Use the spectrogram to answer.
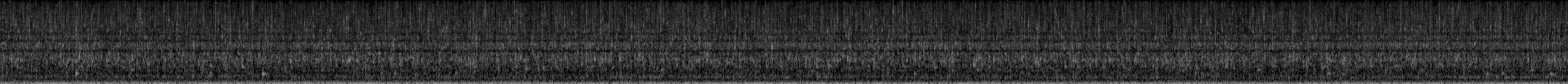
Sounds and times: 0.0s very quiet Ry Pirot stream, flowing 15.6s

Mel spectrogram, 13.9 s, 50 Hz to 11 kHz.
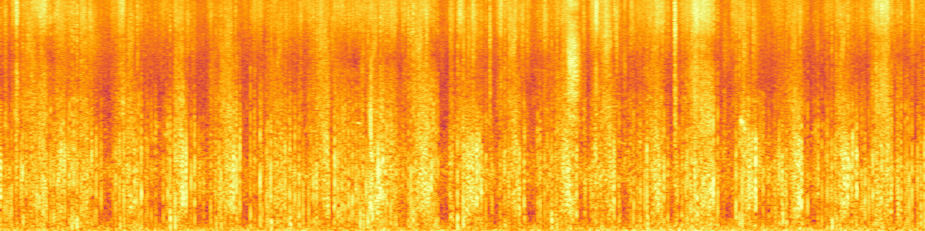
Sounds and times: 0.0s steps in the snow 13.8s

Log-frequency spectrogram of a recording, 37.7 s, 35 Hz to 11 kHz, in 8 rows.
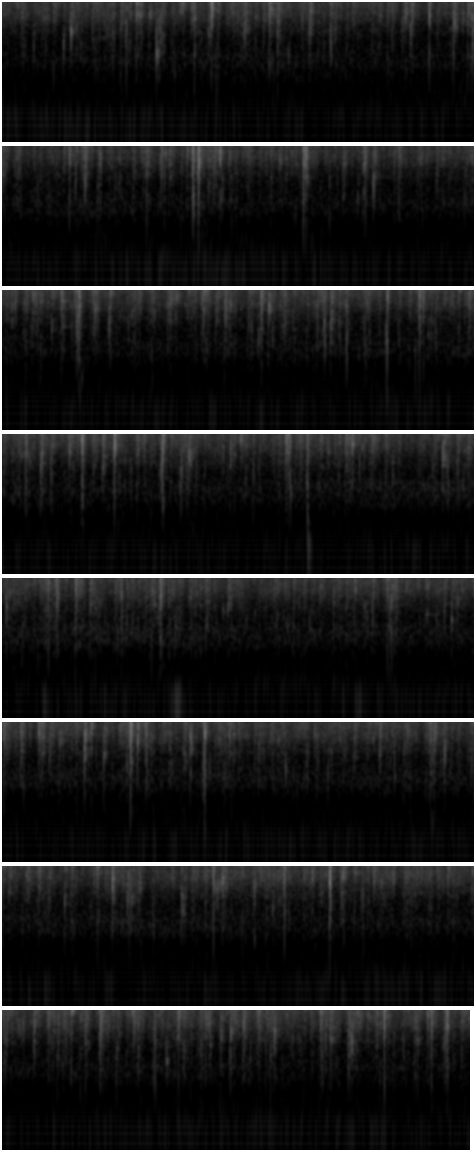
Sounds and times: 0.0s rain drops falling from an Oak tree onto damp ground 37.7s

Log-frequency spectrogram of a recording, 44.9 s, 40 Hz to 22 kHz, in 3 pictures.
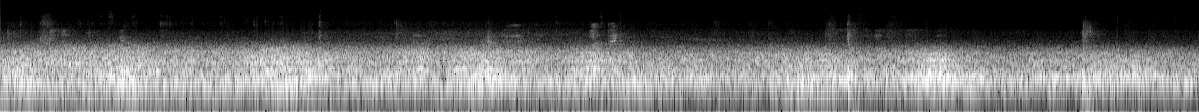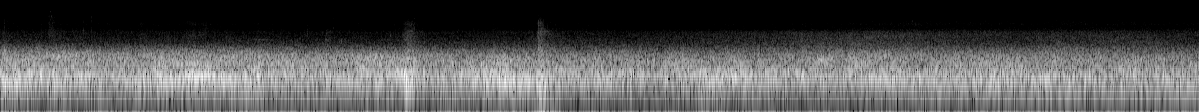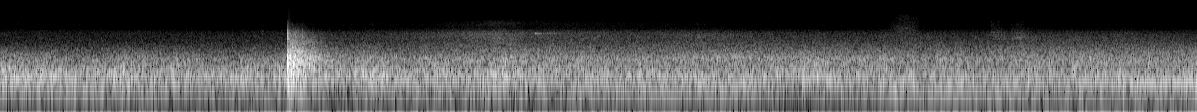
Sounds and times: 33.5s Fireworks 34.2s

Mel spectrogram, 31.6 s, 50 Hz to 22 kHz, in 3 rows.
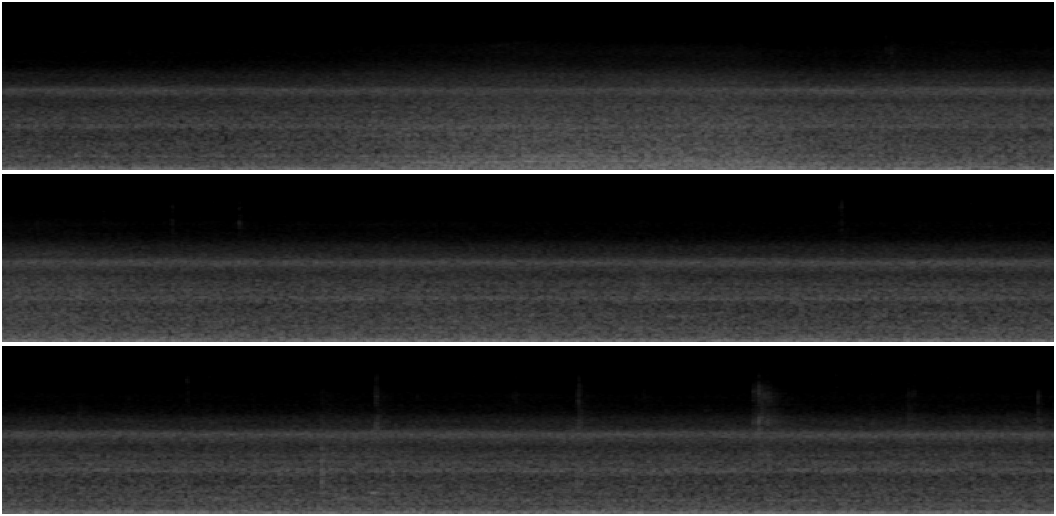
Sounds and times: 0.1s bus leaving station 31.5s

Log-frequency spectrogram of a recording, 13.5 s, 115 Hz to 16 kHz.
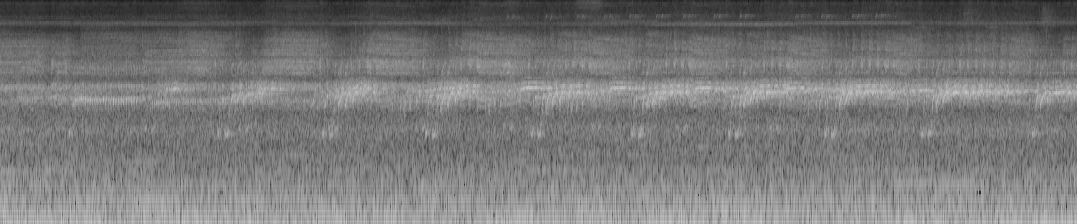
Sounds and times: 0.0s Dusk chorus 13.4s
0.0s busy road 13.4s

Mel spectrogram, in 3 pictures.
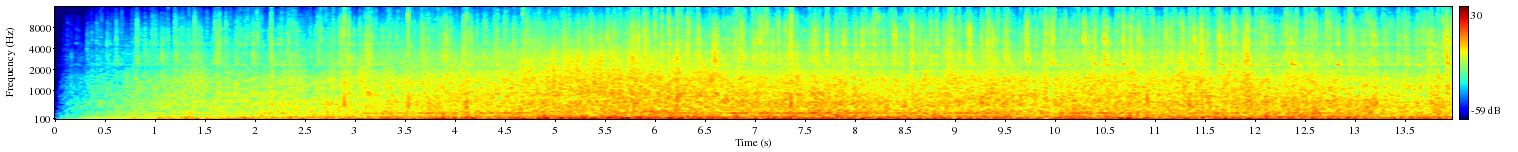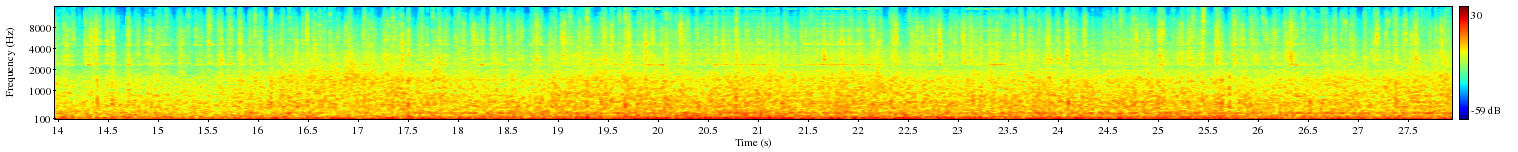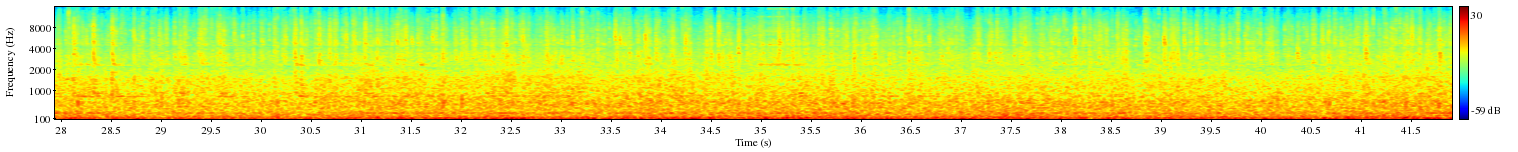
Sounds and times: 0.0s Wind blowing through the Hague Beach Stadium 41.9s

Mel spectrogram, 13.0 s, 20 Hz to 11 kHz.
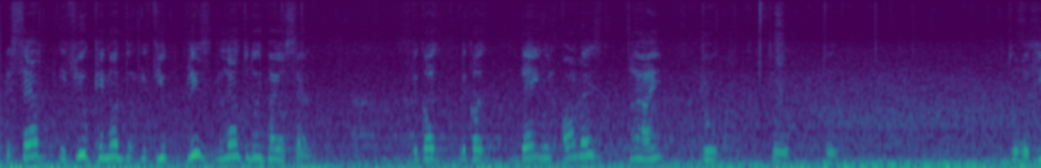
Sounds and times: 0.0s campfire 13.0s
12.6s people talking 13.0s

